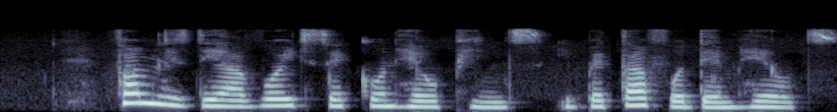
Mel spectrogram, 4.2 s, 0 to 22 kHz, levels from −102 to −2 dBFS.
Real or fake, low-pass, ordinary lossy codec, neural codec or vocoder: real; 7.2 kHz; Opus, 64 kbps; none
